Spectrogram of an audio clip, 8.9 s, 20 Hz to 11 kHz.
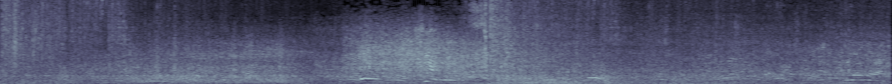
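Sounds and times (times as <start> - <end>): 
airliner crashing into skyscraper tower: 0.0 - 8.4
airliner roaring: 0.0 - 8.9.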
